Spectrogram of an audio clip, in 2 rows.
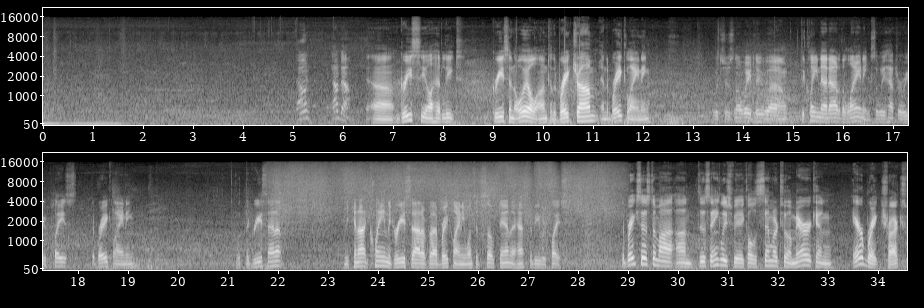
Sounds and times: Speech: 0:05.0 - 0:08.4, 0:09.0 - 0:12.2, 0:13.4 - 0:19.2, 0:21.1 - 0:22.1, 0:23.3 - 0:27.8, 0:28.9 - 0:34.5.

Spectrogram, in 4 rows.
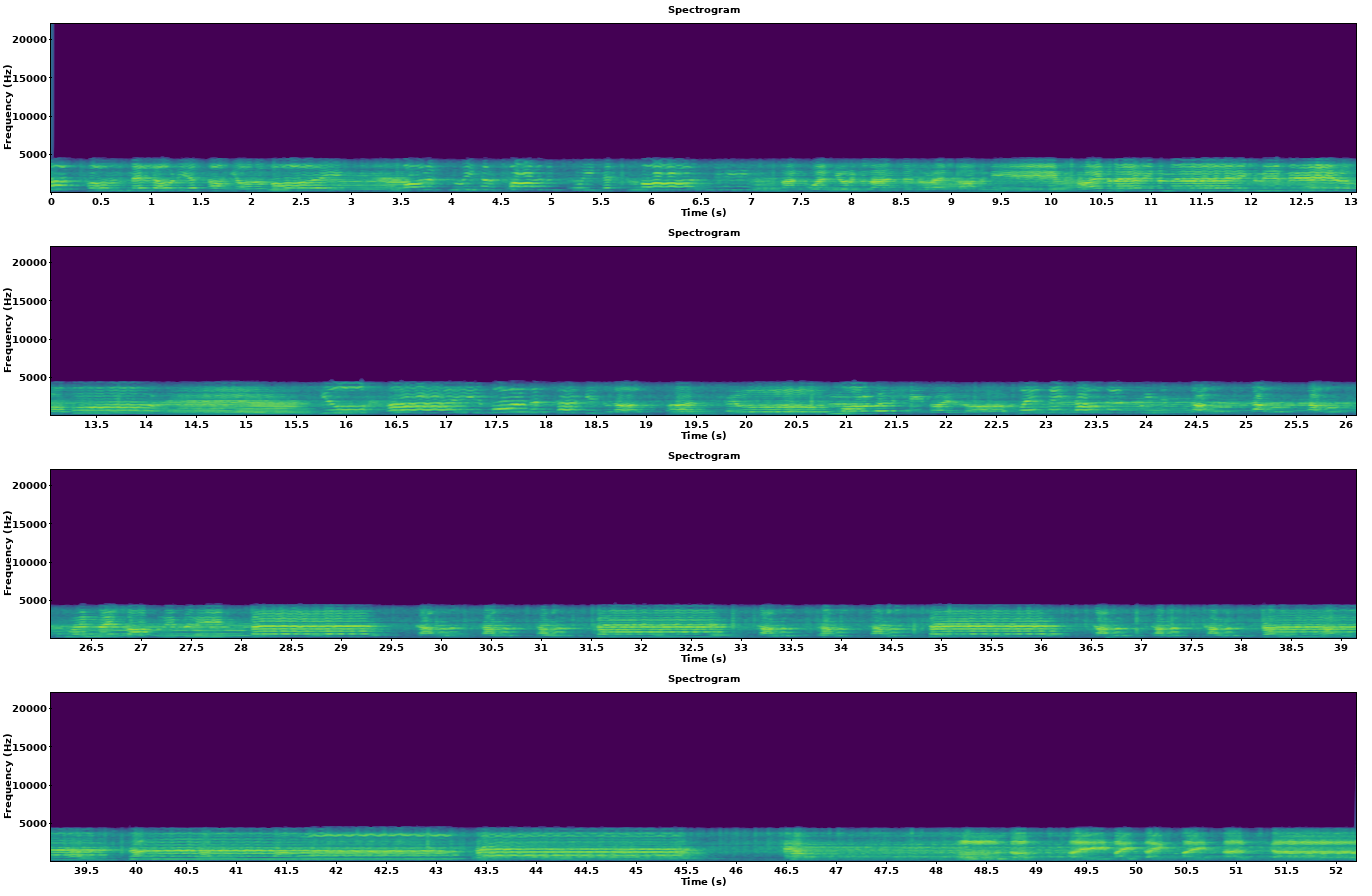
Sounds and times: Synthetic singing: 0:00.0 - 0:14.2, 0:15.8 - 0:45.7, 0:48.2 - 0:52.2
Music: 0:00.0 - 0:52.2.

